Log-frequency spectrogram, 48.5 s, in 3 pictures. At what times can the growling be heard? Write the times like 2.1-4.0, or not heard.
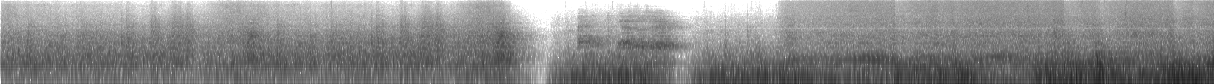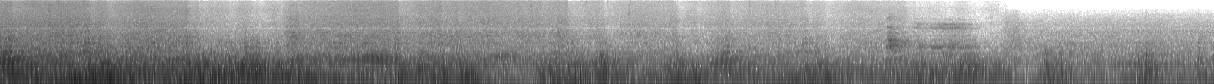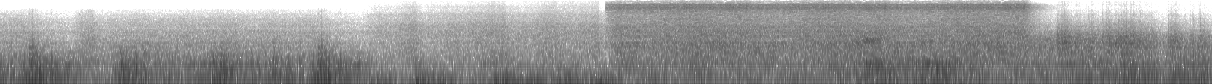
7.7-8.9, 27.9-29.1, 43.7-45.5.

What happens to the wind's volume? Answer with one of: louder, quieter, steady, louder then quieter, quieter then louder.
louder then quieter.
